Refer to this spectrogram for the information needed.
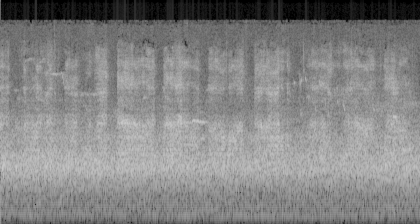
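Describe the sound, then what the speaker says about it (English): Crows caw around their nest in a harsh, steady chorus that runs loud and continuously, with overlapping calls and no pauses. "That was another crow muscling in on his nest."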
